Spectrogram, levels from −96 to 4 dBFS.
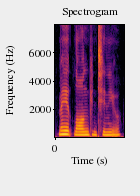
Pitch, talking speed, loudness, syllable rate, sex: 220 Hz, 175 wpm, -15 LUFS, 5.0 syllables/s, female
